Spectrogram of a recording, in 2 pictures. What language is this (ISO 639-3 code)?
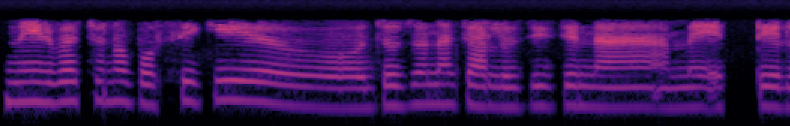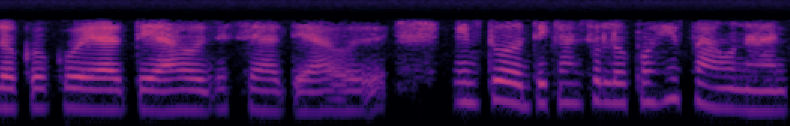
ori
